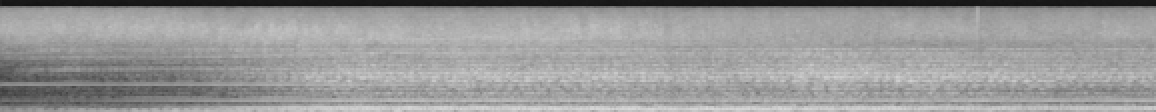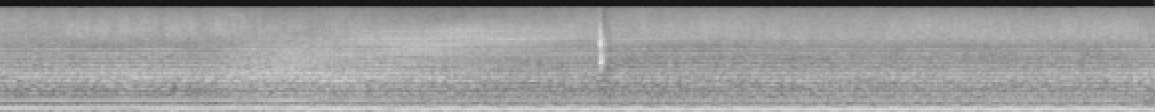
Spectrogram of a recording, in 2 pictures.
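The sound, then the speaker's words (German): A strange communication apparatus switches on and runs. A deep, loud droning hum swells over the first two seconds, then holds steady, with one brief sharp click late on. “Das ist eine Art Kommunikationsapparat. Völlig abgedreht. Okay, ja, hören wir uns das Ganze an. Jetzt schalten Sie ein.”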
